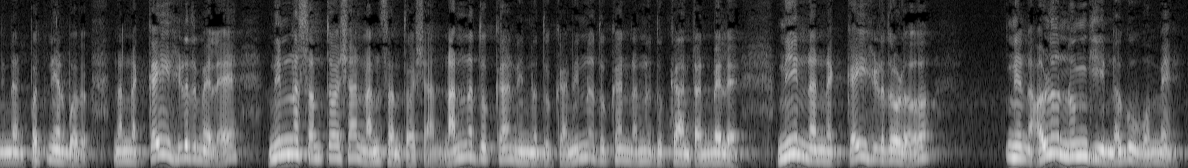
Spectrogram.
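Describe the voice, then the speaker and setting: A man giving a lively storytelling lecture on poetry and humor in a lecture hall, asking the audience questions. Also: a little high. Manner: chatty and animated, asks the audience questions. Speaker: speaker at a literary talk.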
